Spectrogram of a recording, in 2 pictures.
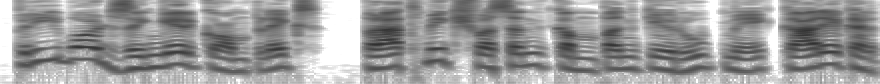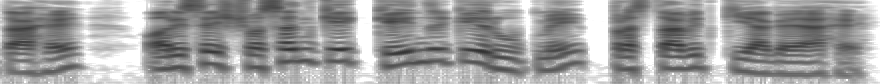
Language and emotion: Hindi, neutral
